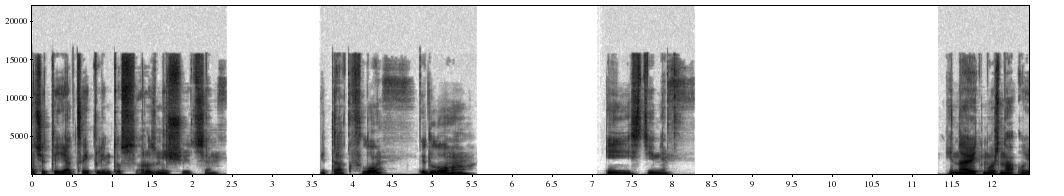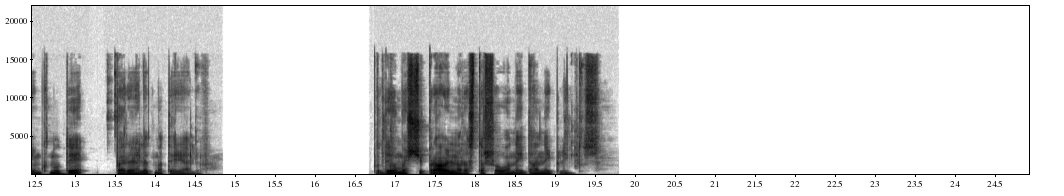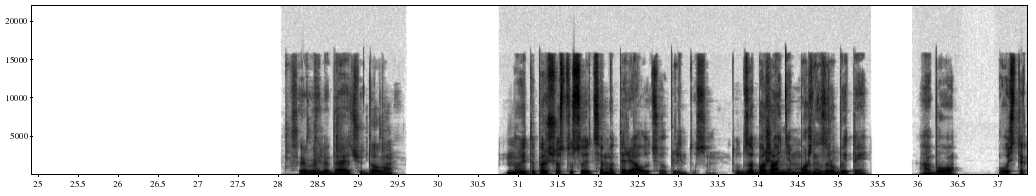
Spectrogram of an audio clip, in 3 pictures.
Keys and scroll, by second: 25.0 •.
